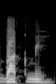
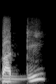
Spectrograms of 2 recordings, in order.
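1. এটি সংস্কৃত উচ্চারণে বলা হয়। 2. এটি বাংলা উচ্চারণে বলা হয়। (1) "সংস্কৃত ভাষায় হবে বাকমি" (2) "বাংলা ভাষায় বলা হয় বাগ্যি"

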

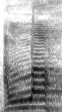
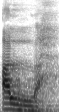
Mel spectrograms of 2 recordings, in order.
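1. শেষের h পূর্ণ একটি দল হিসেবে উচ্চারিত হয়। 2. শেষের h শুধু একটু হালকা নিঃশ্বাস। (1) "আল্লাহ হ এভাবে বলার দরকার নাই" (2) "সাউন্ডটা হবে আল্লাহ"

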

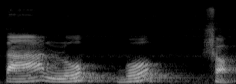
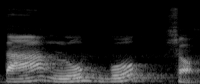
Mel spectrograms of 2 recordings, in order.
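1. দ্বিতীয় অংশটি 'lo' উচ্চারিত হয়। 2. দ্বিতীয় অংশটি 'lo' উচ্চারিত হয়।

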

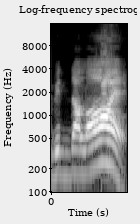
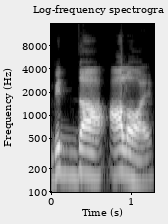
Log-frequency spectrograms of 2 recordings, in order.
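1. শব্দ দুটি মিলে একটি শব্দ হয়ে যায়। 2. শব্দ দুটি আলাদাভাবে উচ্চারিত হয়, স্বরধ্বনি বজায় থাকে। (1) "আপনাকে বলতে হবে বিদ্যালয়" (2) "এখানে এইভাবে বললে হবে না"

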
